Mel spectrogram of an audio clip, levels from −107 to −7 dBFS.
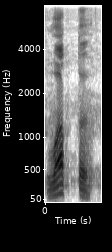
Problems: none marked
